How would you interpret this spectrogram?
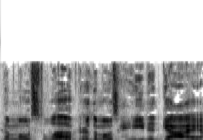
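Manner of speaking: ordinary talk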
